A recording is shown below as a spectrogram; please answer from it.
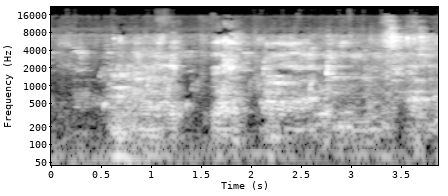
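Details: Piglets on a pig farm: a few rough, harsh grunting calls in quick succession over a constant background hum.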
